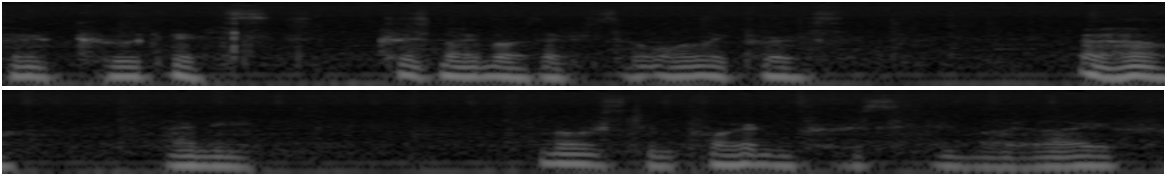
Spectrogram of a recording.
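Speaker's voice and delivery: low put-on character voice; low, lightly earnest character voice; Huntress, relieved.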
